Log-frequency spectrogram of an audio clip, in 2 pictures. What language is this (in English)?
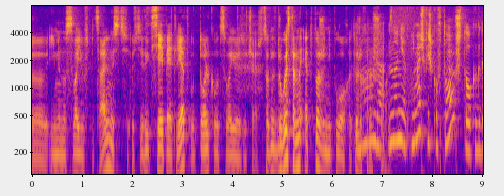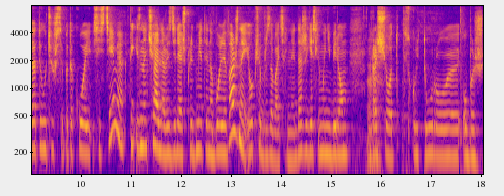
Russian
